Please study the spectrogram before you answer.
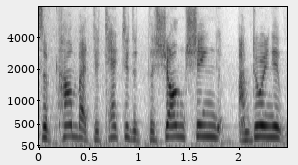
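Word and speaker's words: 重庆: Chongqing.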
